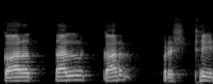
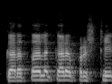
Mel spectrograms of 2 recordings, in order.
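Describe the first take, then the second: First: करतल कर पृष्ठे slow, broken into kaar-tal kar; wrong dropped vowels. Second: करतल कर पृष्ठे with every short vowel sounded; करतल कर पृष्ठे with final vowels kept; as written. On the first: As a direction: clip off the final vowels in करतल and कर, pausing between words. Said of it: "न बोले". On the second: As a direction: run करतल कर पृष्ठे evenly as ka-ra-ta-la ka-ra. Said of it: "जैसे लिखा हो उसे वैसा ही बोले". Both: Shown as a demonstration.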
